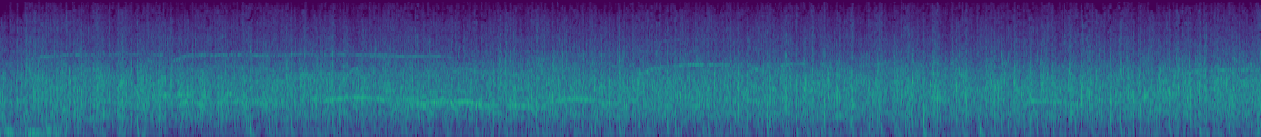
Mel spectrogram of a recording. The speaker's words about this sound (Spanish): Vale, no ho havia fet mai, però vaig a fer-ho. Silencio! Vaig a ficar-li aplausos a Néstor, me cago en la mà.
